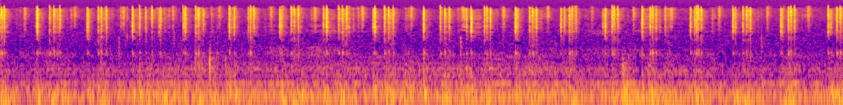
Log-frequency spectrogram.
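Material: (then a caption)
Metal. Fingertips and nails tap rapidly on the side and then the bottom of a green, hand-sized, hollow metal aerosol deodorant can. The result is a quiet, dense stream of light, bright clicky ticks with very short ring, over a steady low rumble.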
